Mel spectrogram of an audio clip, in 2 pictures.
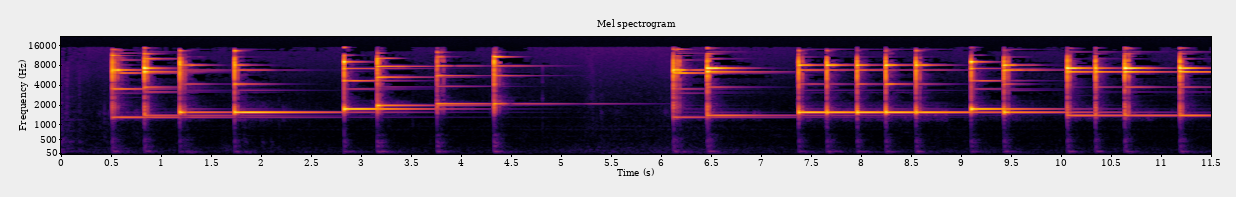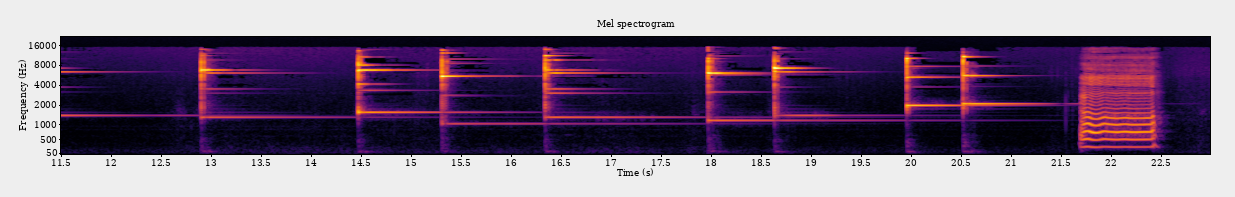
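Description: A xylophone played by the show's host plays a bright tune of struck notes in short phrases with brief pauses, each note ringing and fading quickly, ending in a rapid flurry of notes. No one speaks.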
